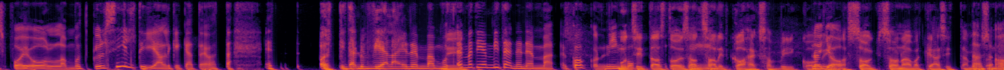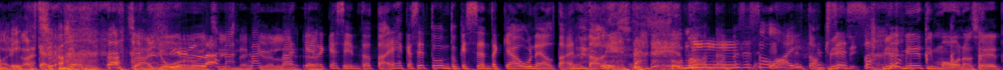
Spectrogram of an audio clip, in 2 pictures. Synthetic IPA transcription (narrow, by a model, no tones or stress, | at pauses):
sʋoiolːɑmmut̪kylsilt̪ijælkikæt̪ḛʋɑt̪ːæʔet̪oispit̪ænyʋʋielæenemːæmmuemæt̪iːæmmit̪enenemːækokniːŋmutkusit̪t̪ɑːst̪oisɑlt̪sɑlit̪kɑheksɑʋʋḭːkːo̰noijo̰ːɑ̰sseoŋseonɑiʋɑkæsit̪ːæmːn̰sḛo̰iḭkɑek̪ː | seæjuːæsimænːmæylːmækerkesint̪ot̪ɑʔehkæset̪unt̪ukissent̪ɑkiɑunelt̪ɑḛt̪ːæoliet̪ːæsomt̪æmːøsesːɑlɑit̪okssesːɑmimiet̪immoːnɑse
